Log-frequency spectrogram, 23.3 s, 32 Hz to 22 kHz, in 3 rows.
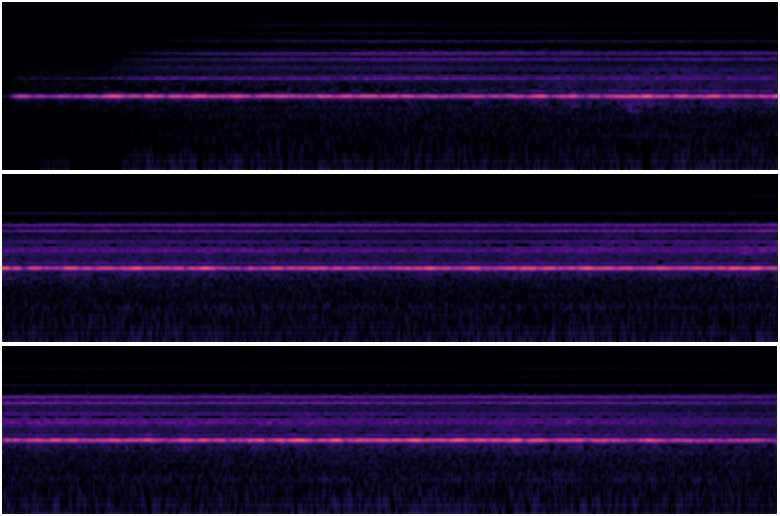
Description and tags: lucid drone 17 rv w tail
A wet finger rubbing a rim of an empty wine glass with heavy reverb added.
Ho, ho, ho! Merry Christmas and Happy New Year 2018!
It's been a long while since I've uploaded 'Lucid Drone' sample which proved the most popular and demanded among my lot. Now here comes a newer version. Essentially this is just a sound of a wet finger rubbing the rim of an empty wine-glass. Togu Audio Line Reverb III is used heavily.
drone, Line, finger, wet, Audio, glass, reverbed, Togu, lucid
